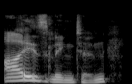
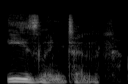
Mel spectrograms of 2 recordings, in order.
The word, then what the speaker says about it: Islington: My apologies go out to any residents of the London borough of Easlington, as I mispronounced it several times on the last episode, and I know I'll do it again today. It's not Islington, it's Easlington.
